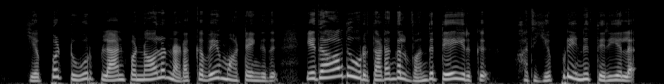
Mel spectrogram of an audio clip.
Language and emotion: Tamil, sad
